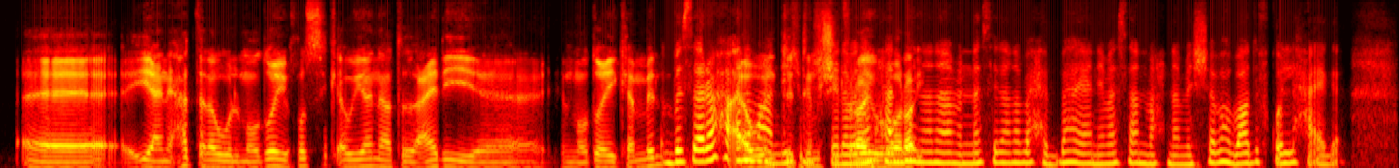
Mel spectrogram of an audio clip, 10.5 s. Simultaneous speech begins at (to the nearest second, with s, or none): 6 s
